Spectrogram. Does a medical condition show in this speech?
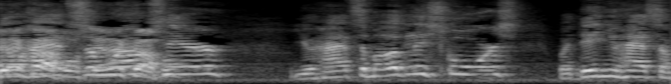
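No.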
